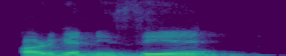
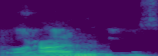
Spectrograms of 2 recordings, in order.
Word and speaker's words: organiser: And Je vais organiser not organize.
